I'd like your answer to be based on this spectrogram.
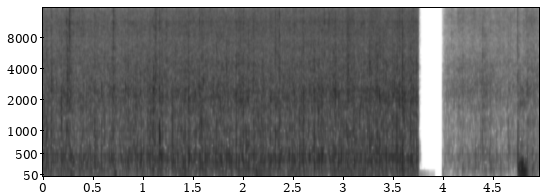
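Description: Steady rain patters loudly at a forest camp, a dense close hiss of drops on surfaces that cuts off abruptly near the end, leaving faint quiet rustling.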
